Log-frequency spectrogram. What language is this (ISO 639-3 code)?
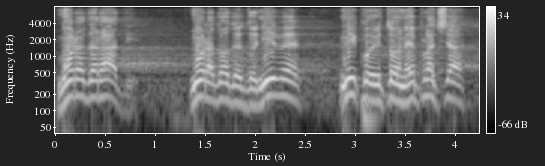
srp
